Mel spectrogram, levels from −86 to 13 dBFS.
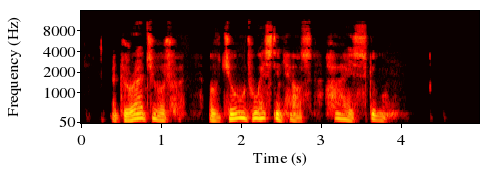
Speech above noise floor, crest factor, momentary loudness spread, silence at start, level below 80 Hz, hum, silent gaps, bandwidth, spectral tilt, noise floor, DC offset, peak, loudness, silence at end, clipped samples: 58 dB; 18 dB; 12 LU; 0.4 s; -58 dBFS; none; none; 11.5 kHz; -5 dB/octave; -80 dBFS; under 0.1%; -6 dBFS; -23 LUFS; 1.05 s; under 0.1%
